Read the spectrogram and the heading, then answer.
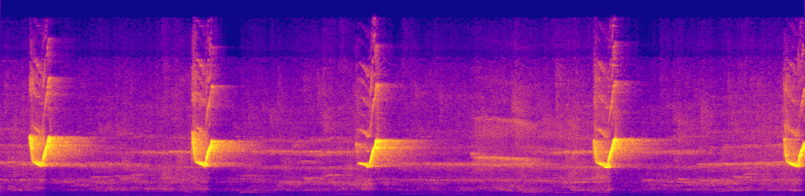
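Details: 'Ngiwit wit' song of a hill prinia, kept for luring other birds: five crisp rising whistles, each with a short trailing tone, spaced one and a half to two seconds apart, with faint hiss between.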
